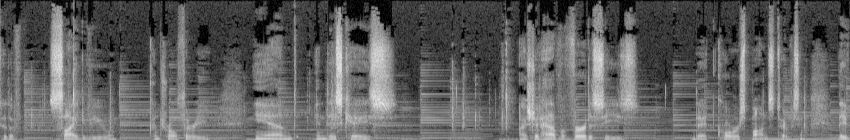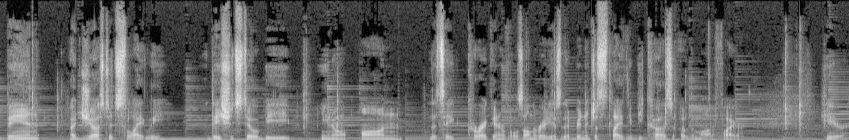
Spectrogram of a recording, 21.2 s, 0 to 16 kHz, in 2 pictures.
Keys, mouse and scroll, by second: 0.6-2.1 middle drag, 4.0-5.6 middle drag, 5.7 Tab, 6.0 middle click, 9.8-13.2 middle drag, 14.1-16.3 middle drag, 17.3 middle click, 19.0 shift+space, 20.5 shift+space, 21.1-21.2 middle drag.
